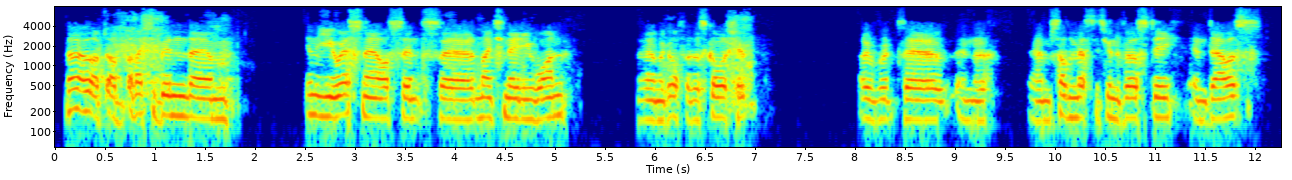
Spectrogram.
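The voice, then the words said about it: Non-American accent. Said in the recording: “that is certainly not an Atlantan accent”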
